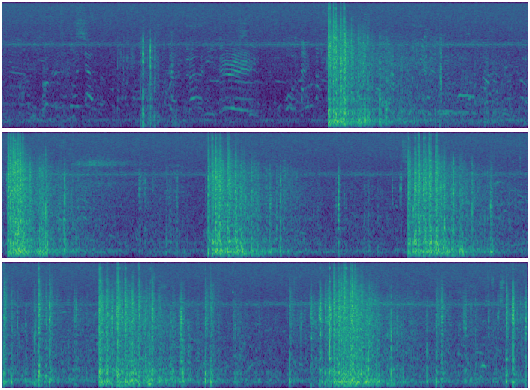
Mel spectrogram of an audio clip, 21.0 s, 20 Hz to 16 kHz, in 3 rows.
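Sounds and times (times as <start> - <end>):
fireworks crackle: 0.0 - 21.0
fireworks shells bursting: 1.5 - 2.5, 4.3 - 21.0.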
